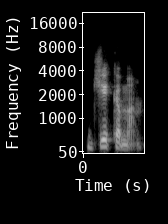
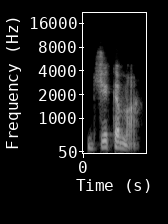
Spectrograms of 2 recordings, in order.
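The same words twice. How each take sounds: First: The consonants are in order: 'jicama'. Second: The consonants are in order: 'jicama'.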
